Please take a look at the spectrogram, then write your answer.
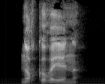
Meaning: feminine singular of nord-coréen
- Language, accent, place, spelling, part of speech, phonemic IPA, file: French, France, Lyon, nord-coréenne, adjective, /nɔʁ.kɔ.ʁe.ɛn/, LL-Q150 (fra)-nord-coréenne.wav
